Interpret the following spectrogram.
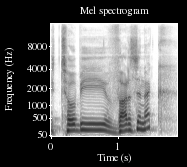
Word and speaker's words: Tobi Warzinek: Okay, Toby Varzine, have I pronounced this correctly?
